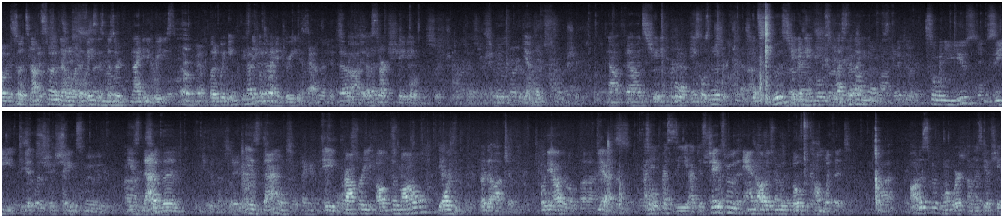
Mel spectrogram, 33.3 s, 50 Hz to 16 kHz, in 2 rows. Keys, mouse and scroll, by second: 18.8 Tab, 20.1 z, 21.1 click, 28.5 z, 28.5 space, 28.9 s.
